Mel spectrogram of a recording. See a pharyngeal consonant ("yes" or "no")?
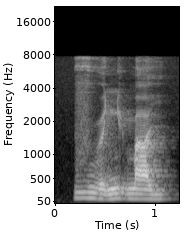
no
